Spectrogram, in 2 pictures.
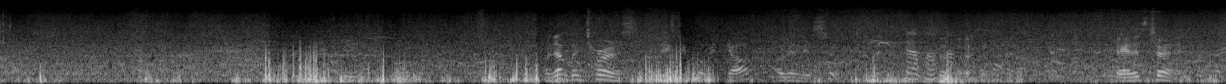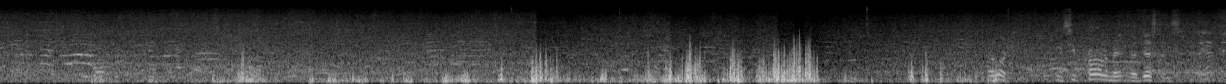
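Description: A fountain splashes steadily into a pool.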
